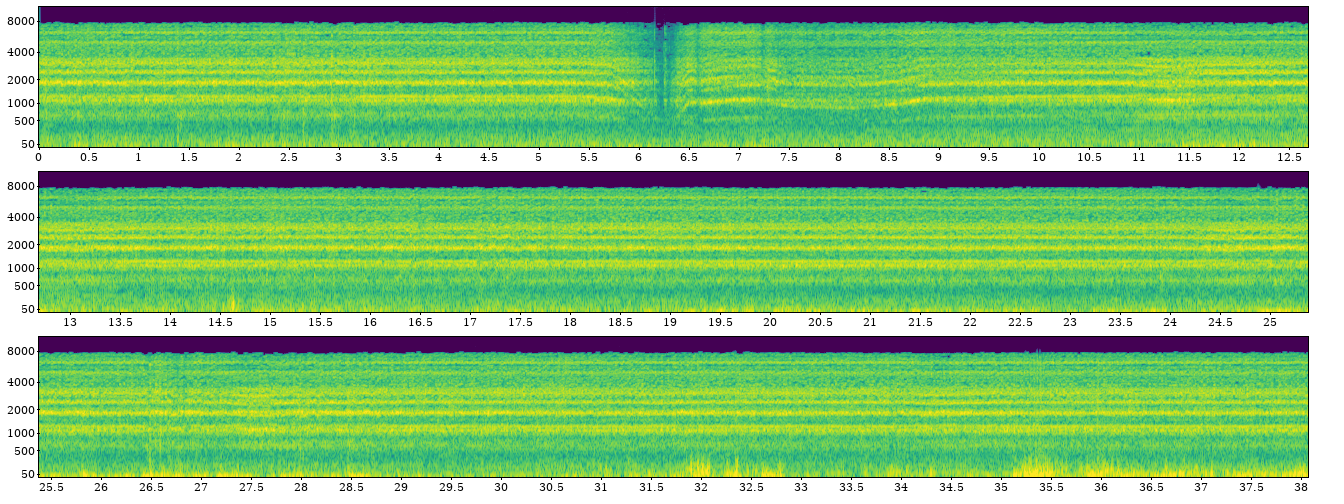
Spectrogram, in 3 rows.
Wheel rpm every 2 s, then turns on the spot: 160, 160, 150, 110, 140, 160, 160, 160, 160, 160, 160, 160, 160, 160, 160, 160, 160, 160, 160.
none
